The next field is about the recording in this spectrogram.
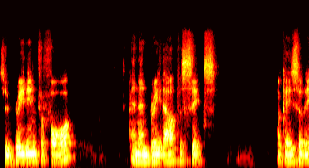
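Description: A man with an Australian accent, monotone and flat in intonation, at a fairly slow pace. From Australia, Sydney. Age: 40s. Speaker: yoga teacher. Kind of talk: casual interview.

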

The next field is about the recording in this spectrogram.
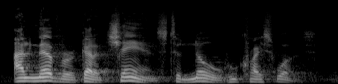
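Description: A man with a Southern US accent, an animated tone, lively intonation and a fairly slow pace. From US South. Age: 30s. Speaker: pastor. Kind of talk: sermon. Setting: church.

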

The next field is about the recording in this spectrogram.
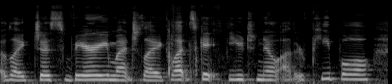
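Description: A woman with an ordinary speaking voice at medium pitch talks at a fairly slow pace with fairly even intonation. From Canada. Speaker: church member. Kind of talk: testimony.

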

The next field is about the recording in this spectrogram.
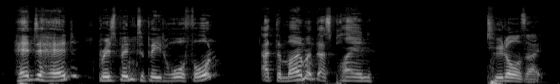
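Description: This man has a high pitch and ordinary pitch variation, speaking at a moderate pace with long, frequent pauses. The sound is dry and close, with no echo. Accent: Australian. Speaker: sports podcast host. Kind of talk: casual sports chat. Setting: studio.

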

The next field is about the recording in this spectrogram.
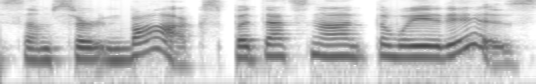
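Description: With a normal speaking voice, a woman talks at a moderate pace with ordinary pitch variation against a quiet background. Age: 50s. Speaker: podcast co-host. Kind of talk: casual chat. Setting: video call.

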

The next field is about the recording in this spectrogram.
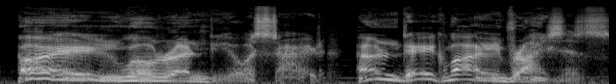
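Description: A raspy man puts on a character voice. He speaks at a very slow pace. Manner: menacing.

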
